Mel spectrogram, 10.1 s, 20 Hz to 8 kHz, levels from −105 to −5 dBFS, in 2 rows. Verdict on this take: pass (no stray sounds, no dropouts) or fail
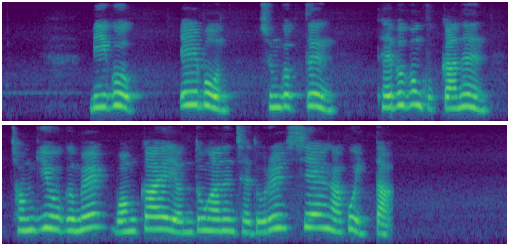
pass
